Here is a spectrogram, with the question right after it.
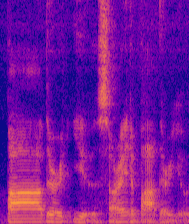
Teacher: a gente tem aí o T transformado nesse R, nesse flap T, porque ele está entre o som de duas vogais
